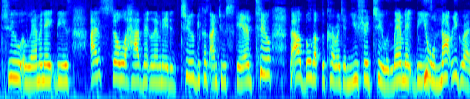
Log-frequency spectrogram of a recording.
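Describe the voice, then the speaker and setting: A woman speaks with a fairly high pitch. Noticeable background noise runs underneath. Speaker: DIY video creator. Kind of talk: tutorial. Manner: stuttering; casual, hesitant with fillers.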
